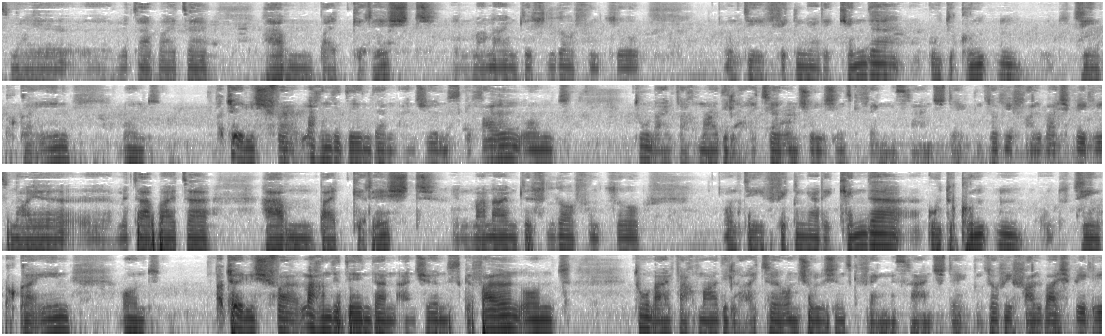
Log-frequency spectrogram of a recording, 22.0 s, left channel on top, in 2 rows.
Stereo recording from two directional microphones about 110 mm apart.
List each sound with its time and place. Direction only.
0.0 s speech: 45° right (ahead or behind)
10.8 s speech: 45° right (ahead or behind)
17.3 s speech: 35° right (ahead or behind)
18.9 s speech: 45° right (ahead or behind)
